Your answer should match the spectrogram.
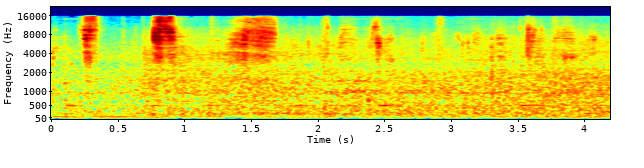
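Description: A person slurping and chewing noodles, heard as short wet bursts now and then over a steady low background hum.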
